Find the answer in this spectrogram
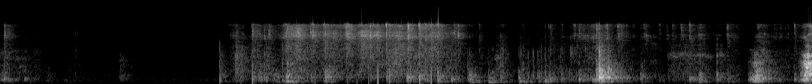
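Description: A dog scuffling and making mouth noises at a lemon. It is quiet for the first two seconds, then a noisy stretch runs for about three seconds, with a short sharp sound about six seconds in and another near the end.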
